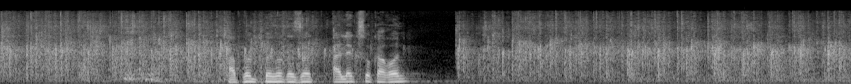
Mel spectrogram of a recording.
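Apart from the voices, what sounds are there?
audience applause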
